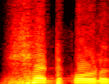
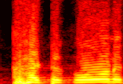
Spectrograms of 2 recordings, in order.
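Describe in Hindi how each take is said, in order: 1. यह शब्द sh ध्वनि से शुरू होता है। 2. यह शब्द kh ध्वनि से शुरू होता है। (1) "तो षट नहीं कहते" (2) "श ख के रूप में, ख की तरह उच्चारण होता है"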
